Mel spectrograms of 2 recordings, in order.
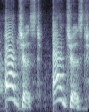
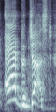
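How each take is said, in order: First: অ্যাডজাস্ট as "A-just"; correct pronunciation. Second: অ্যাডজাস্ট as "ad-just" with clear d; common mispronunciation. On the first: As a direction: silent d in অ্যাডজাস্ট. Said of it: "right উচ্চারণটা হলো". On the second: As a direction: split অ্যাডজাস্ট after a hard d. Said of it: "আপনারা অনেকেই বলেন". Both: Shown as a demonstration.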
